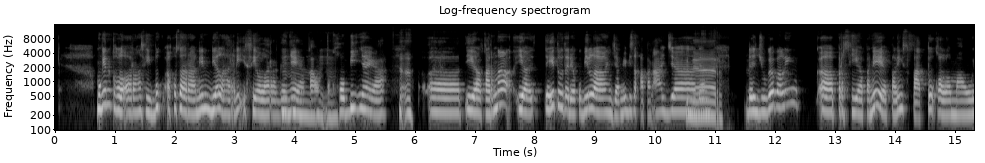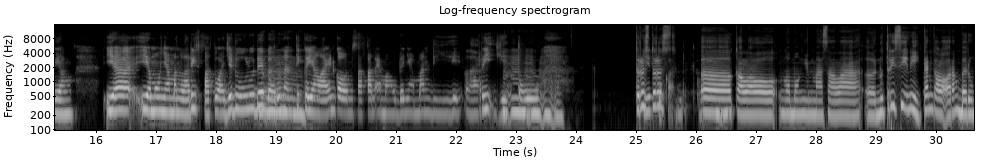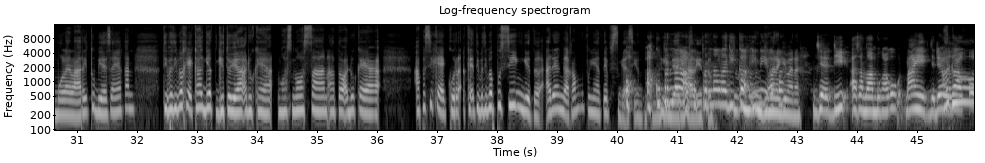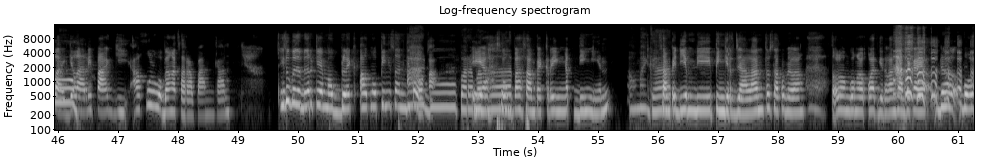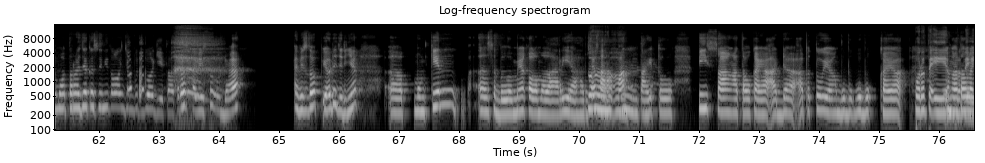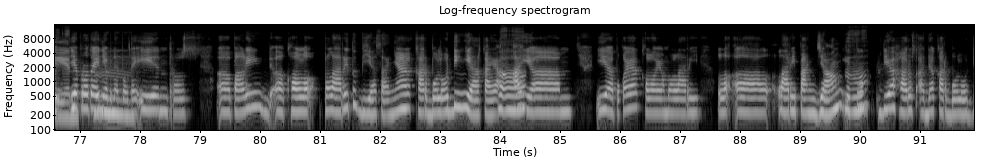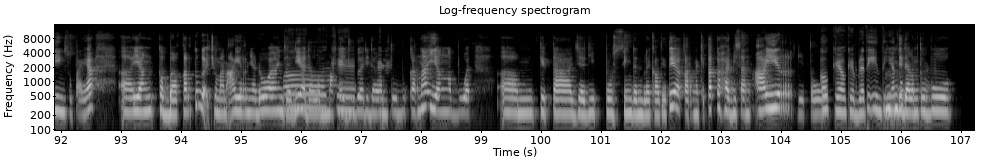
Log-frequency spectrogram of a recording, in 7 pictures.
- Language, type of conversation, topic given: Indonesian, podcast, Bagaimana hobimu memengaruhi kehidupan sehari-harimu?
- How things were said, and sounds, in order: other background noise; background speech; in English: "black out"; tapping; in English: "Oh my god!"; laugh; "Protein" said as "porotein"; in English: "loading"; in English: "loading"; drawn out: "Oke"; in English: "black out"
